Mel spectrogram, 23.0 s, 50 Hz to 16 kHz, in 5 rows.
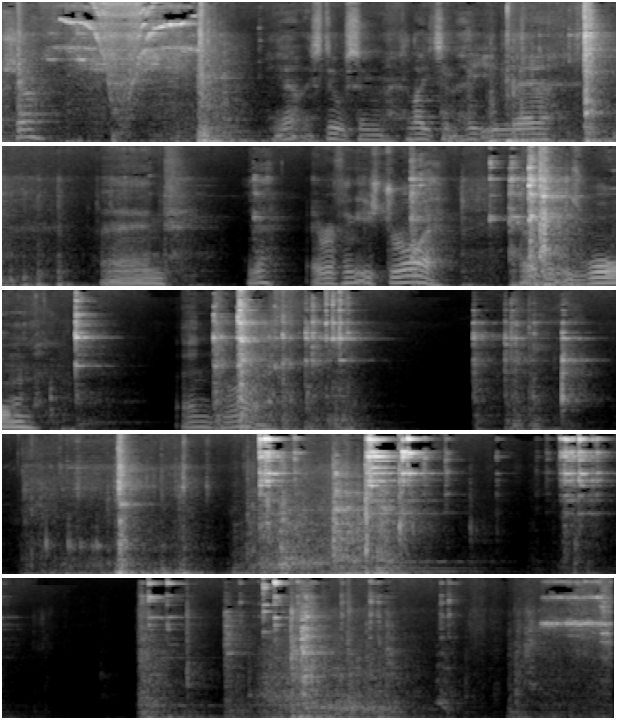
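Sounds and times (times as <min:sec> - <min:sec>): dishwasher racks rattling: 0:14.2 - 0:17.2, 0:19.5 - 0:21.8.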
